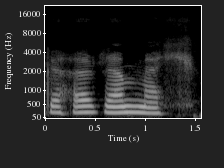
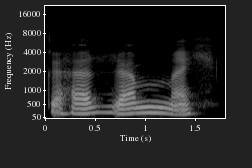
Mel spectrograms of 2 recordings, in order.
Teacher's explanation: 4 hecalıdır. Vurğu sonuncu hecanın üzərinə düşür.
